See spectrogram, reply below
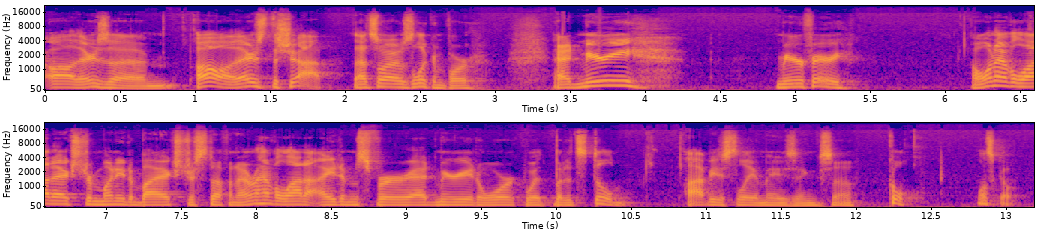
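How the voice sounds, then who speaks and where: Male game streamer, medium pitch, playful and conversational, thinks out loud. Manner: playful, thinking aloud, repeats phrases. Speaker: game livestreamer. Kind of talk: casual live gameplay commentary, chatting with viewers.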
